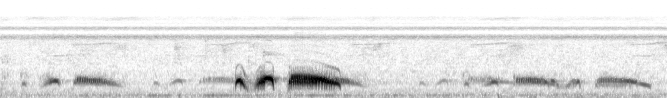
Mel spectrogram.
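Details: Cooing of a spotted dove in Indonesia: soft low coos at first, then a louder burst of two quick notes and a long wavering falling coo, ending with several quieter drawn-out coos; faint steady whine behind.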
